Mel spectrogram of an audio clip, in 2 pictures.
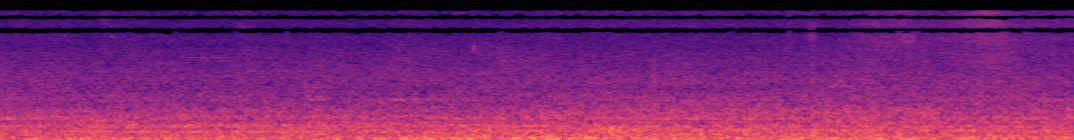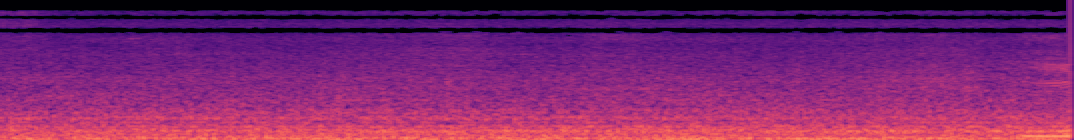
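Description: Steady low rumble and hum of railway-station background noise, growing slightly louder toward the end.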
